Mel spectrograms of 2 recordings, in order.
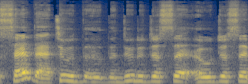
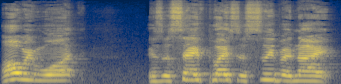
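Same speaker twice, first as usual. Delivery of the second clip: louder, higher protest cry; protesters demanding; 5 semitones higher, 5 dB louder than usual. Acted. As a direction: call out the demand. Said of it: "the protesters go".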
